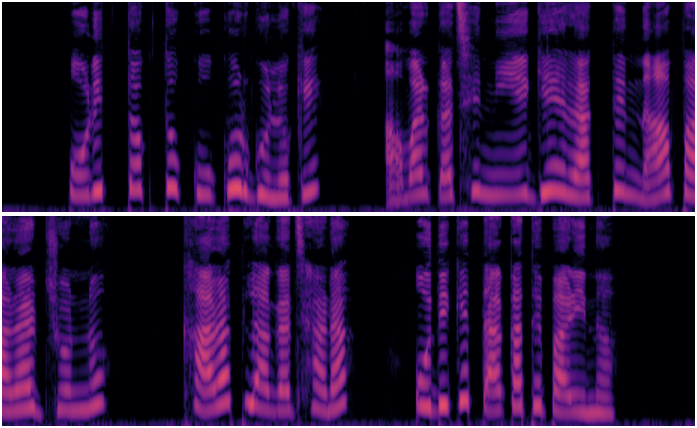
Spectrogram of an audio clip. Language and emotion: Bengali, sad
